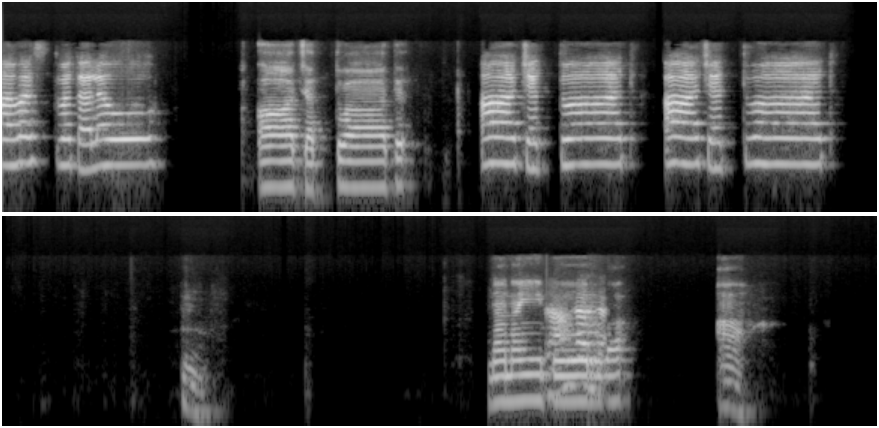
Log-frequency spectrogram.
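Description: A woman chants verses in a steady sing-song through an online call.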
